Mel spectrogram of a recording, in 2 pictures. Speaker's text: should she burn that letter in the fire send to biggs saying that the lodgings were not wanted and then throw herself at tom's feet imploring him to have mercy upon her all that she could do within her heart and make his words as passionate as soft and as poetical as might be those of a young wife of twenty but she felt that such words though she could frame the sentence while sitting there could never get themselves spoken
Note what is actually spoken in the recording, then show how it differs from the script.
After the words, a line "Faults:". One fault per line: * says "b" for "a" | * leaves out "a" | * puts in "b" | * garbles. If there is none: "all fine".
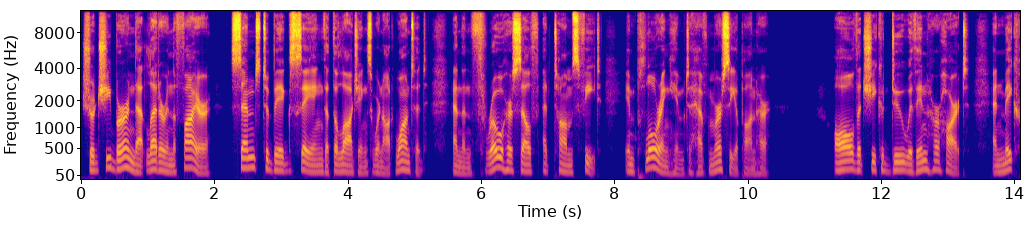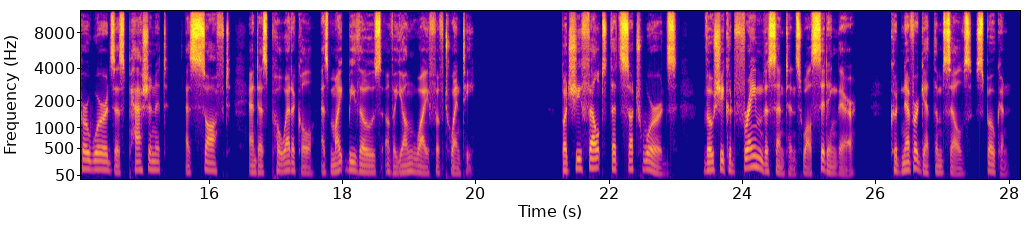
should she burn that letter in the fire send to biggs saying that the lodgings were not wanted and then throw herself at tom's feet imploring him to have mercy upon her all that she could do within her heart and make her words as passionate as soft and as poetical as might be those of a young wife of twenty but she felt that such words though she could frame the sentence while sitting there could never get themselves spoken
Faults:
* says "her" for "his"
